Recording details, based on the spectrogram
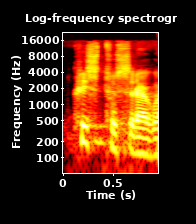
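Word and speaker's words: Χριστός: 표기를 하지요 줄여서 쓰는데이 x는 영어가 아니에요 히라바 알파벳에 22번째 글자인데 CH 사운드입니다 키라고 읽어요 크리스토스라고 하는 단어의 첫 글자입니다 그래서 크라이스트를 이제 줄여서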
